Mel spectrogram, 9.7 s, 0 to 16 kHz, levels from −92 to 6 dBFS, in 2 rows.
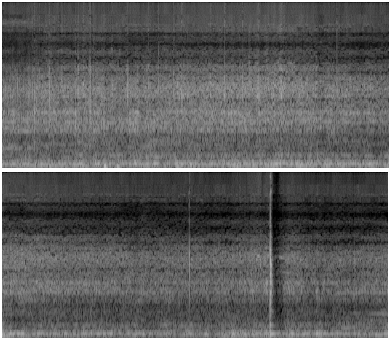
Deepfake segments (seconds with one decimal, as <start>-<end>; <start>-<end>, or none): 0.0-2.2; 3.9-5.2; 6.3-7.8; 8.6-9.7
